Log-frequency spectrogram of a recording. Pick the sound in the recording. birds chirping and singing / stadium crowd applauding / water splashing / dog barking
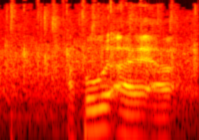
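stadium crowd applauding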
